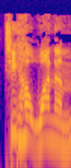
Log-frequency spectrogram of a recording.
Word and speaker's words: Tijuana: Tijuana, Mexico.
